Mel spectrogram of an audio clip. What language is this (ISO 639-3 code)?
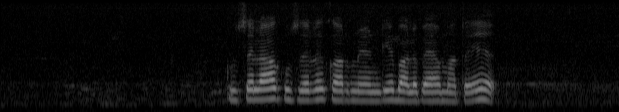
sin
